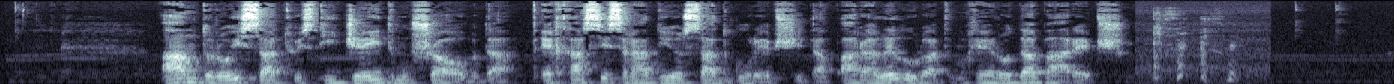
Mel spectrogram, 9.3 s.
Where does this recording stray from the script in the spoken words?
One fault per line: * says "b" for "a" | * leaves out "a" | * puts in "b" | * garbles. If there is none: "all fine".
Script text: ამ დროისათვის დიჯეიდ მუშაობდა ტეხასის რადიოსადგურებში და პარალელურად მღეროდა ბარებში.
all fine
